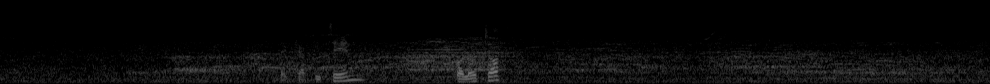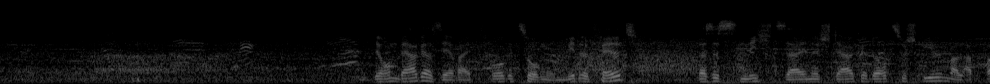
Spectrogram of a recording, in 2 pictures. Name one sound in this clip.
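A large stadium crowd murmurs and cheers.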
